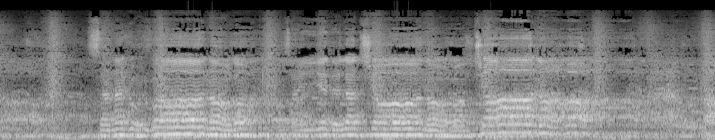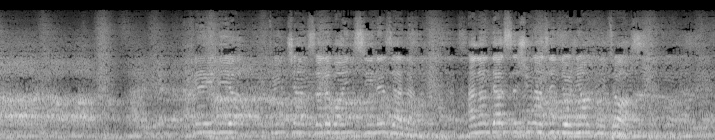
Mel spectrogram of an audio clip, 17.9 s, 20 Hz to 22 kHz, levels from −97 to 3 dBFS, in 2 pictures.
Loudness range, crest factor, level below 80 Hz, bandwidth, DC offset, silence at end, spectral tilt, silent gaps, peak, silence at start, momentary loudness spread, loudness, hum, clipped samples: 5 LU; 16 dB; -42 dBFS; 16.5 kHz; 1%; 0 s; -3.5 dB/octave; none; 0 dBFS; 0 s; 10 LU; -16 LUFS; none; under 0.1%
